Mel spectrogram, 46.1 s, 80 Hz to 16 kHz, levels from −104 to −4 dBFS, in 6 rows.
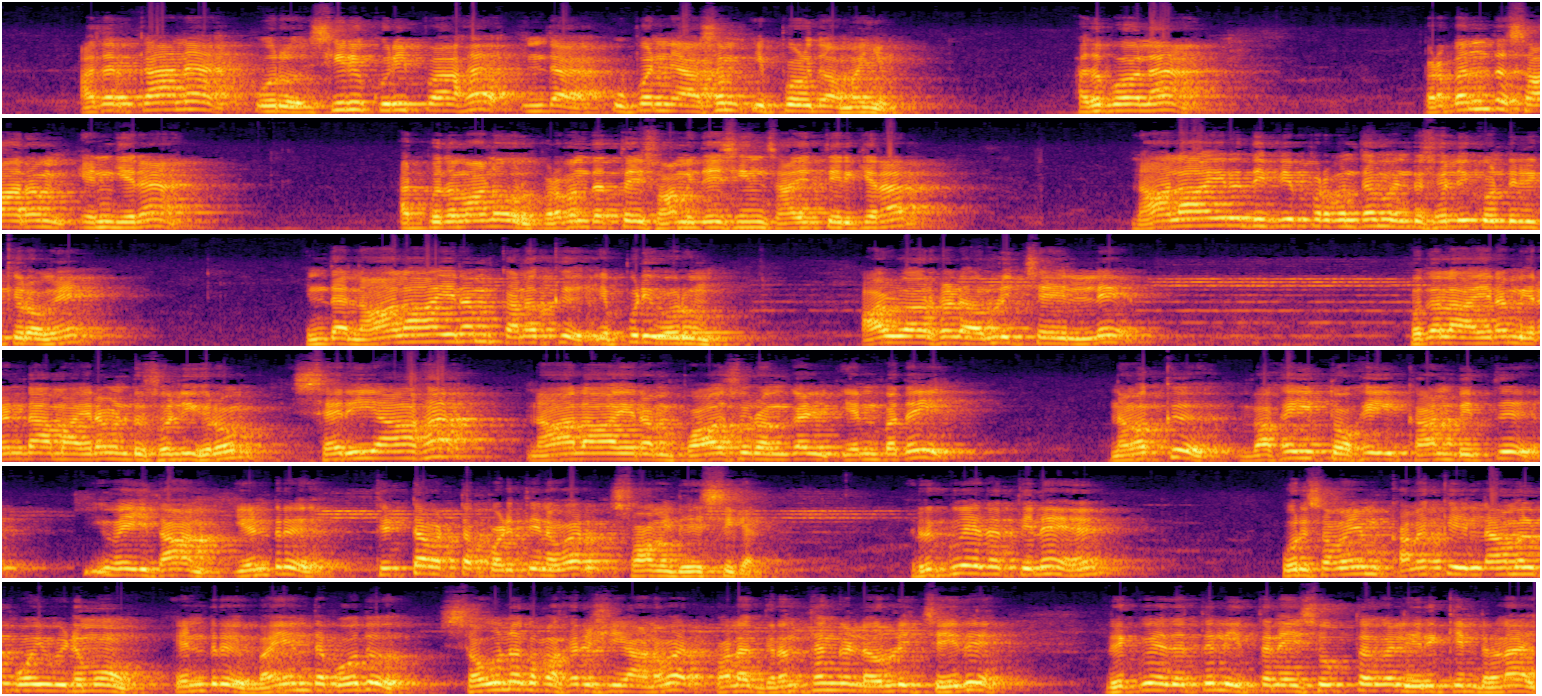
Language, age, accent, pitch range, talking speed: Tamil, 30-49, native, 185-245 Hz, 85 wpm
